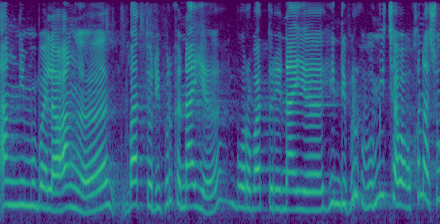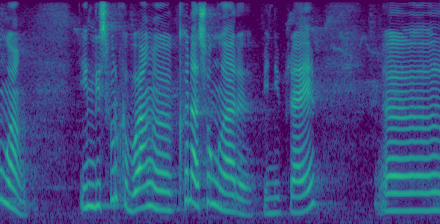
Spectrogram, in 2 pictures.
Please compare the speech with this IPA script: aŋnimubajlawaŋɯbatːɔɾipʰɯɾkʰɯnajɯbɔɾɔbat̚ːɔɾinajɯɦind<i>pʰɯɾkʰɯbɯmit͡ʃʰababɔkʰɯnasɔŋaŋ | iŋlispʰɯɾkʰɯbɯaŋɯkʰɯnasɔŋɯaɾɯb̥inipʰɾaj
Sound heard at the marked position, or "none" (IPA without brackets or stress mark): i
